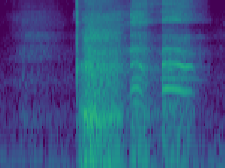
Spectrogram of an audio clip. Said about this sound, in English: Got me coughing all over the place. Spreading germs.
